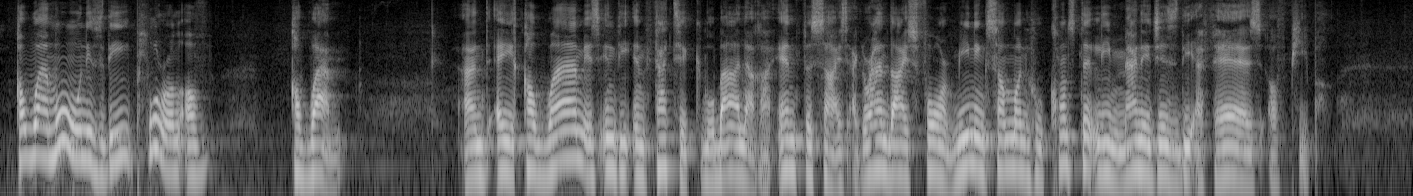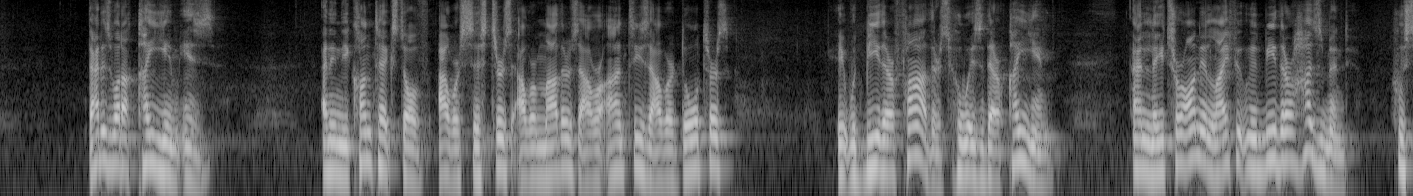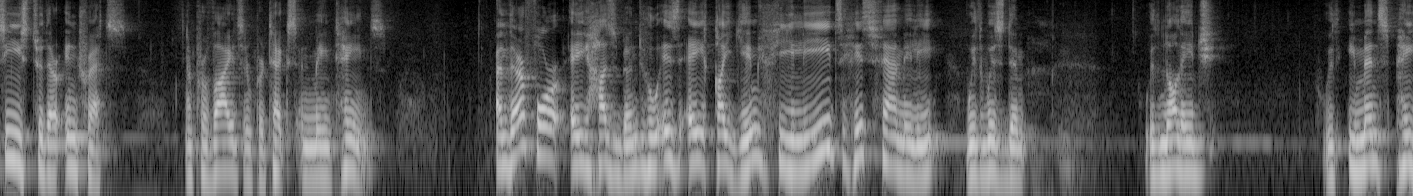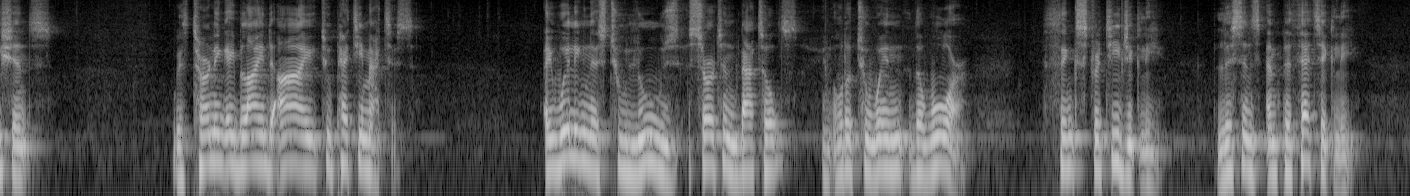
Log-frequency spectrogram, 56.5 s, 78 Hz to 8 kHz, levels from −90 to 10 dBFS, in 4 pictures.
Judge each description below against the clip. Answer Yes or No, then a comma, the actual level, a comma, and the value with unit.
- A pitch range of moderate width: Yes, average, 3.6 semitones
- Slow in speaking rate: Yes, slow, 125 wpm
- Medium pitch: Yes, medium, 145 Hz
